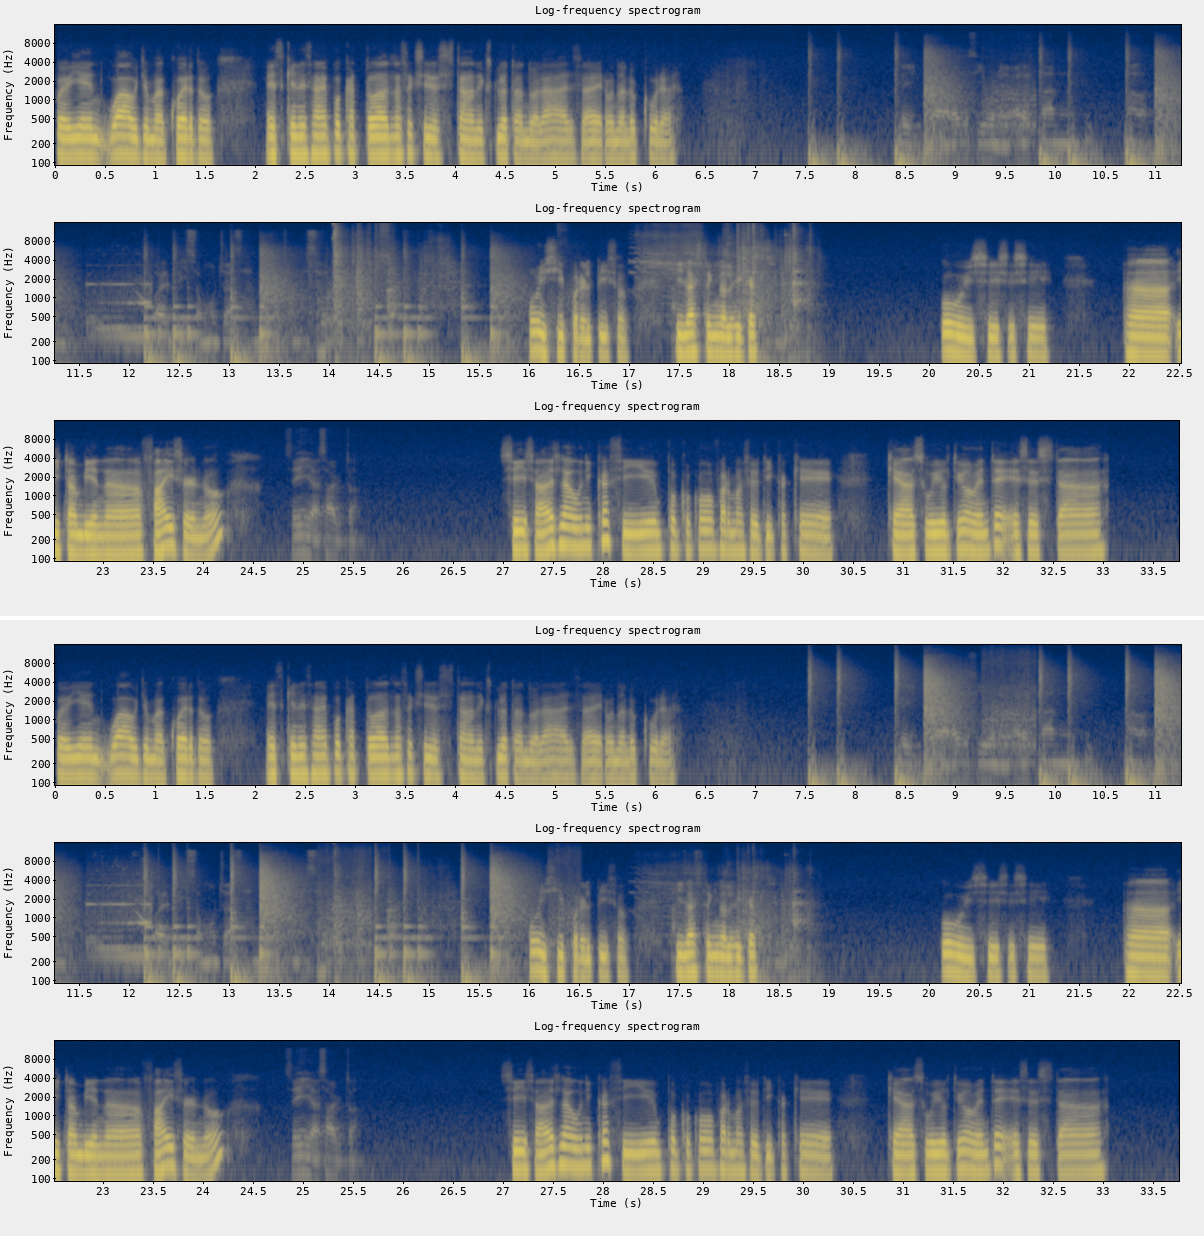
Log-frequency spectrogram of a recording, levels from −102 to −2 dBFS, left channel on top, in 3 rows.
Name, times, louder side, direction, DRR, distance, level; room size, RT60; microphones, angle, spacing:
voice 1, 0.0-6.2 16.0-18.3 20.1-21.2 21.9-24.5 27.0-30.6 30.8-33.1, left 2 dB, 45° left, 1.0 m, -25 dB
sound 1, 7.5-16.5, right 2 dB, 60° right, 6.1 m, -40 dB
voice 2, 8.5-11.5 12.2-14.4 14.7-15.0 17.4-18.6 24.8-25.6, equal, ahead, 7.6 m, -52 dB
sound 2, 13.0-15.4 16.3-16.4 17.0-19.0, left 6 dB, 70° left, 4.2 m, -46 dB
head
